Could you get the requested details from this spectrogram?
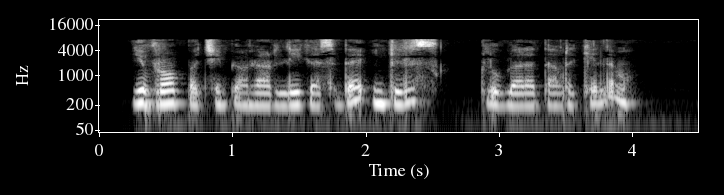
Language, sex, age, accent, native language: Uzbek, female, 12-17, Toshkent shahri, Uzbek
